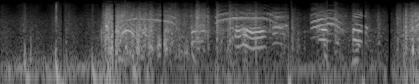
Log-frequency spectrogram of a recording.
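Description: An elderly woman shouts in alarm.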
